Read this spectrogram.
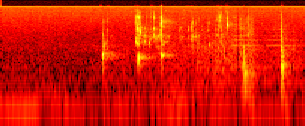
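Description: Milk pours into a cup.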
